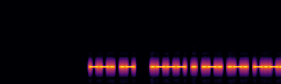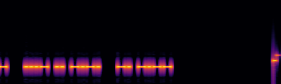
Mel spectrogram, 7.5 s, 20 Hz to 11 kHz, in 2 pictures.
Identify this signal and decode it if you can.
Morse code, heard as a keyed tone, about 36 wpm, 700 Hz. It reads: GA JERRY VIC NY
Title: K1USN SST QSO Practice - 35wpm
